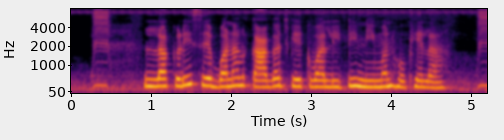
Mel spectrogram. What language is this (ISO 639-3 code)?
bho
